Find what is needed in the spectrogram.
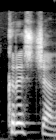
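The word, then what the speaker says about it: Christian: तो यहाँ पर C के बाद में H है, साइलेंट रहेगा। क्रिश्चियन, क्या पढ़ेंगे? क्रिश्चियन, CR को क्र प्रोनाउंस कर देंगे।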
